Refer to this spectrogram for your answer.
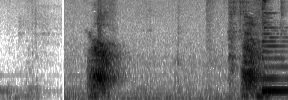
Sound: dog barks; dog barks

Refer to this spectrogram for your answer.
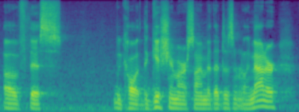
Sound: non-english speech

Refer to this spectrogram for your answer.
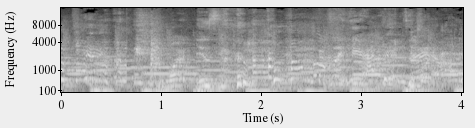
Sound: laughs

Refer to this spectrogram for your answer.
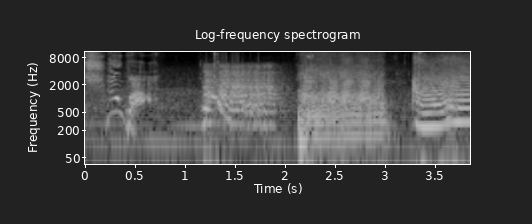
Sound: awful bellowing

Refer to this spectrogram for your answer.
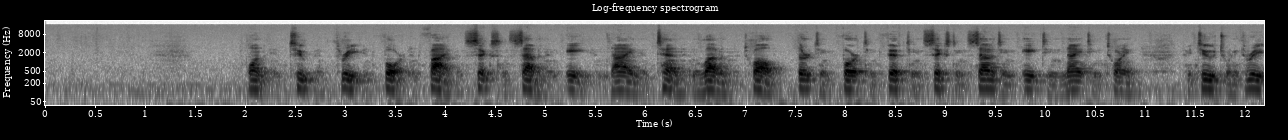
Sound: breath

